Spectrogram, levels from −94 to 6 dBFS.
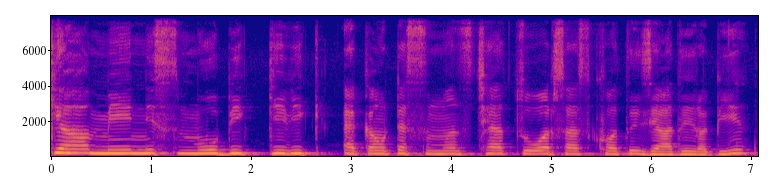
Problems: background sounds at intervals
